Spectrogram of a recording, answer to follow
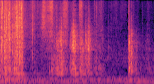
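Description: An oracle card deck being shuffled by hand, loudly: a sharp rush of cards at the start, a second, longer shuffle about a second in, and a short snap near the end.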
